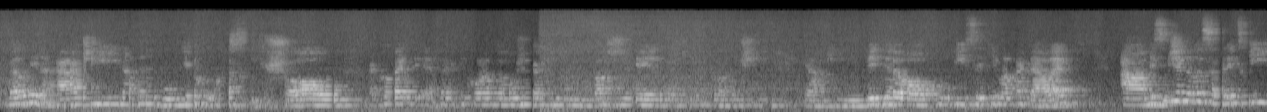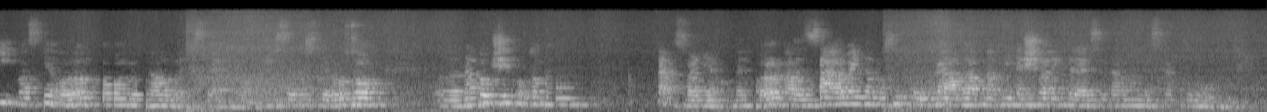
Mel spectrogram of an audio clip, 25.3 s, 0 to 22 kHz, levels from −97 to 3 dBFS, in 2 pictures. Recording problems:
off-mic speech; far
room echo; noticeable; dies away in 0.6 s
hiss; noticeable; throughout; 10 dB below the speech
choppy; very; 13% of the speech affected

